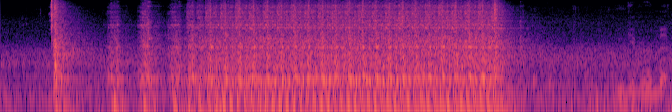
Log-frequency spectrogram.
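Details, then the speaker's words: Quicksilver ultralight, starter recently rebuilt, attempted start with brake held: slow, laboured cranking about four turns a second for three seconds without firing; battery sounded a little weak. "Battery sounded a little bit weak."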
